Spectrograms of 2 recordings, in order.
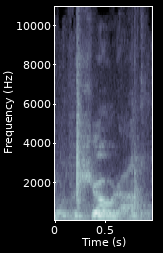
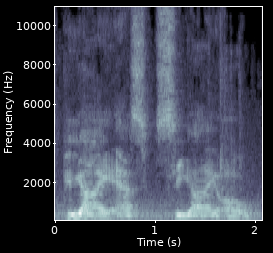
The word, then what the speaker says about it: Pisciotta: Number 7, Dave Perkins, and you see Pashoda. Yeah, what is that? It's Pisciotta. I know it's not spelled like we pronounce it, I but went online trying to find it.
